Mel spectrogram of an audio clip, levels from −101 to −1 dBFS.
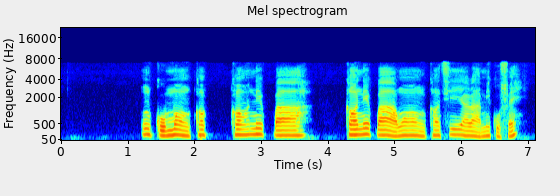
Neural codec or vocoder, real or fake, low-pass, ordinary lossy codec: none; real; 7.2 kHz; none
